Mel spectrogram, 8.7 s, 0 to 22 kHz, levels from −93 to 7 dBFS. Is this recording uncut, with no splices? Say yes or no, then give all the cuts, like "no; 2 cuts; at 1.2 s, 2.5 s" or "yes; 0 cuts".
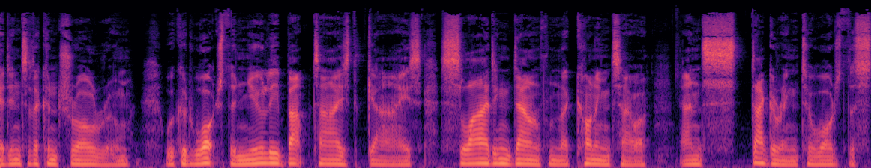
yes; 0 cuts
